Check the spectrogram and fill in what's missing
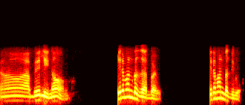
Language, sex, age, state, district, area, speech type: Assamese, male, 18-30, Assam, Sivasagar, rural, conversation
